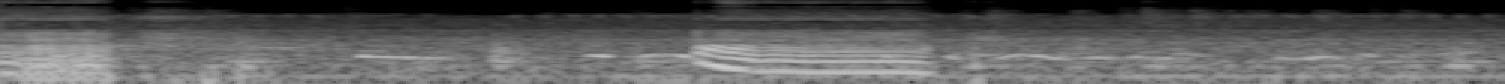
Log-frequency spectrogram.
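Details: Leo the pug naps in the daytime with eyes rolled back, snoring loudly, recorded close up: a rough snort at the start, then low rumbling breaths and a drawn-out, descending, groaning tone midway through.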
